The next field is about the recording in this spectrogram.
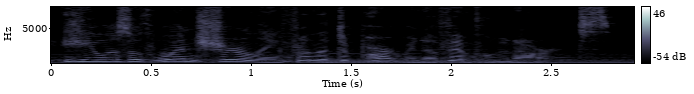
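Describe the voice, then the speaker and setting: An actress playing an earnest, worried security officer in a video game, serious and plainspoken. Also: female voice, mid-range voice, lively intonation, fairly quick, faint music behind, natural voice.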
